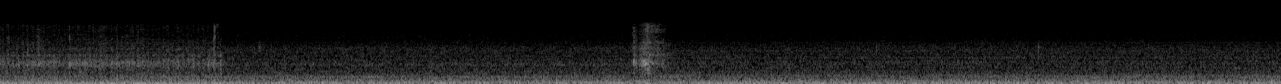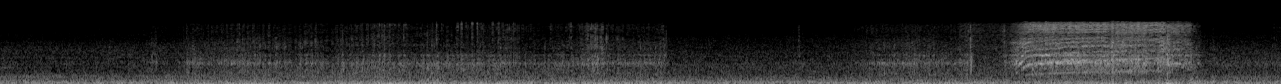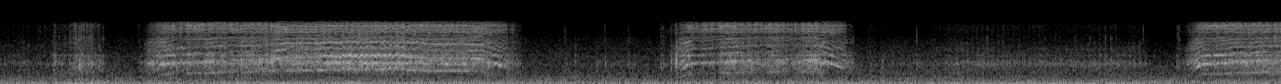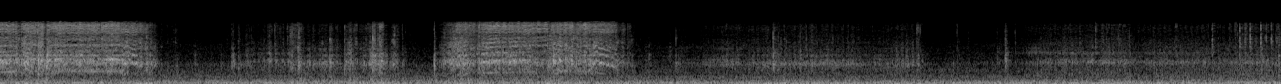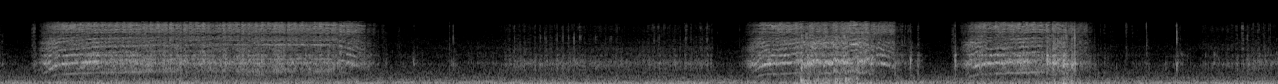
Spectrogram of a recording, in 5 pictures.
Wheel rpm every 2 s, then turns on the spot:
20, 0, 0, 10, 0, 0, 0, 10, 20, 10, 10, 80, 40, 60, 160, 50, 100, 20, 30, 130, 20, 80, 40, 30, 10, 30, 150, 60, 20, 80, 80, 20.
0-2 14-18 20-22 24-26 30-32 34-36 40-42 44-50 54-58 62-64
